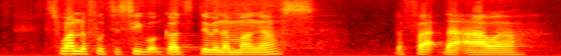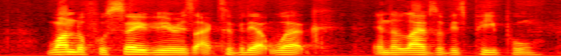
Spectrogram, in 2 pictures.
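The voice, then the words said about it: Congested voice, recovering from flu. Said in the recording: “I sound a bit congested, I'm just getting over the man flu”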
